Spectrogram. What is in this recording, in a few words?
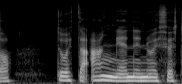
"angen", Welsh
